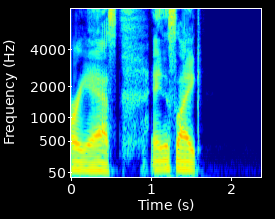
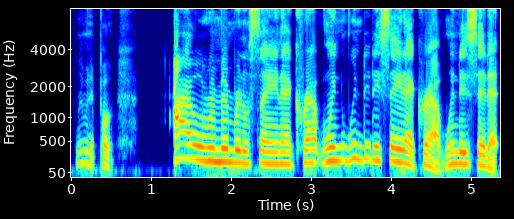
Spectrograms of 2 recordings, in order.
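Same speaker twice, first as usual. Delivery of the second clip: indignant disbelief; 7 semitones higher than usual. Real, not acted. Vlogger scoffing at fans' Pokédex rumour, incredulous. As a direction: demand to know when it was said.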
